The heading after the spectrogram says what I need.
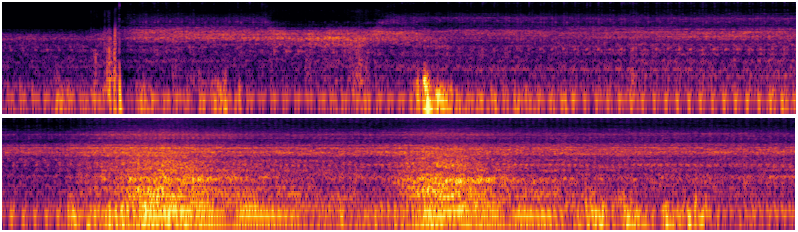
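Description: A few stumbles, then the engine catches and settles to idle with two clean blips of throttle; it runs fine after long storage.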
